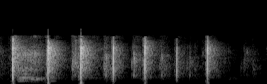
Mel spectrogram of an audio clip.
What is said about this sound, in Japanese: 34歳を迎えられましたので、盛大な拍手でお祝いします。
